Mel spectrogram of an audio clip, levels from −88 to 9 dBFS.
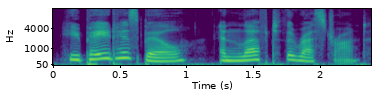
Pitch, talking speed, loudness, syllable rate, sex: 225 Hz, 200 wpm, -18 LUFS, 4.9 syllables/s, female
